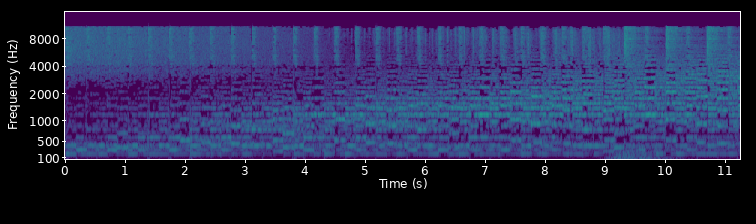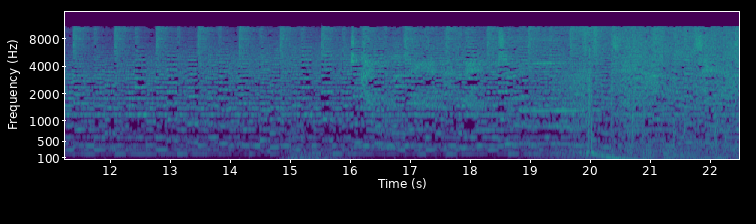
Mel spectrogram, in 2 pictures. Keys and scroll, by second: 0.4 ctrl+alt+g, 2.5 Delete, 5.3 ctrl+t, 10.3 alt+shift+Return, 13.0 ctrl+i.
